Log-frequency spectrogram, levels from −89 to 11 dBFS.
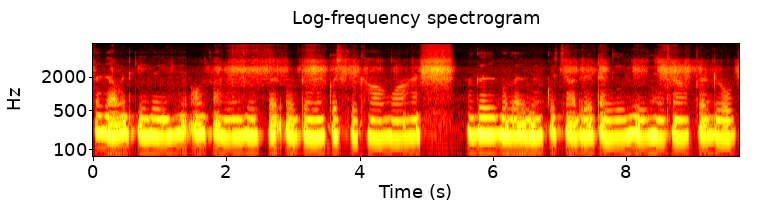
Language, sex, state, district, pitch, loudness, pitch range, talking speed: Hindi, female, Bihar, Gaya, 180 Hz, -15 LUFS, 170-190 Hz, 150 wpm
